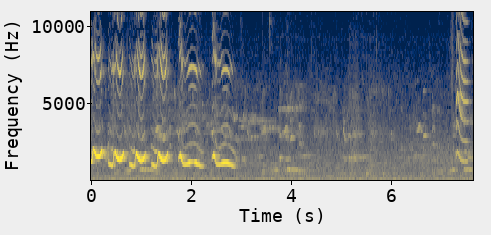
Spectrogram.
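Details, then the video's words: Black-throated laughingthrush song used to stimulate other laughingthrushes to sing: a burst of about seven loud, clear whistled phrases, each sliding down then up, repeated quickly for three seconds, then near silence before one more whistled note. "Khướu Hót RÉO Kích Khướu Bạn Căng Lửa Sung Mãn Hót Nhanh"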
